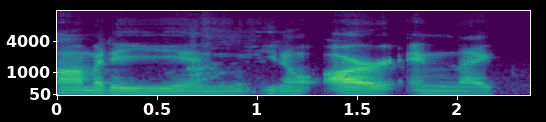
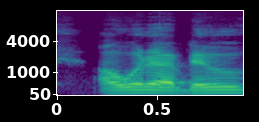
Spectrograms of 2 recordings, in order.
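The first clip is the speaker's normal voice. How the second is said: raised, casual everyday voice, a bit loud; 3 semitones higher, 5 dB louder than usual. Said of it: "he would go back and be like".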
